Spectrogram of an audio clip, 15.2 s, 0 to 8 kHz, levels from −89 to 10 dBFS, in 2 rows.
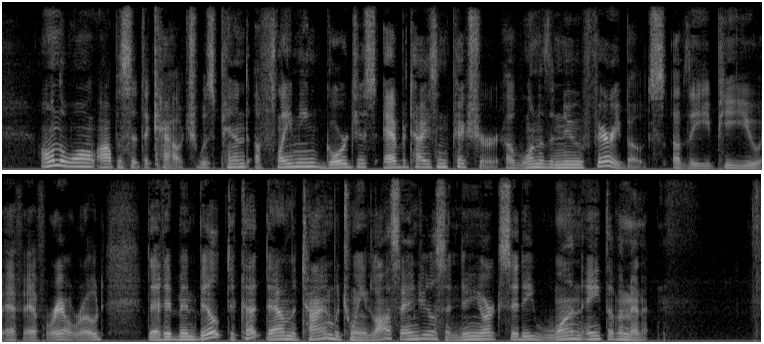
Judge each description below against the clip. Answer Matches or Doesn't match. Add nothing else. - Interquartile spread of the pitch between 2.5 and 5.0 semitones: Matches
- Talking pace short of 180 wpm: Doesn't match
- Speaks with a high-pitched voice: Doesn't match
